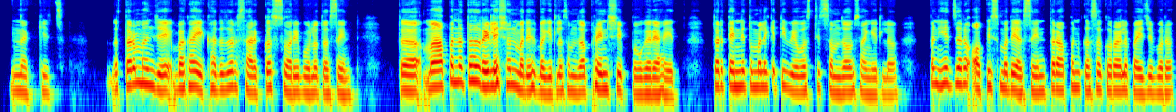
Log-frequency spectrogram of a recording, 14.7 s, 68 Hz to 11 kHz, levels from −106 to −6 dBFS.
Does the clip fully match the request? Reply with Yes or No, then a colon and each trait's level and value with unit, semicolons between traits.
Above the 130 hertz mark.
Yes: high, 190 Hz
